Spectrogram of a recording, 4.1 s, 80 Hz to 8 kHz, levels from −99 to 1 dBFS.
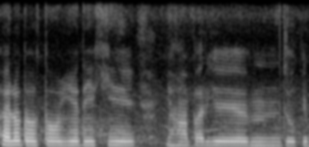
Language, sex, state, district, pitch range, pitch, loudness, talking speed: Hindi, female, Chhattisgarh, Bilaspur, 195-205 Hz, 200 Hz, -23 LUFS, 145 wpm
